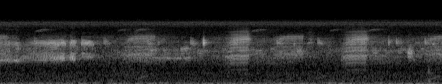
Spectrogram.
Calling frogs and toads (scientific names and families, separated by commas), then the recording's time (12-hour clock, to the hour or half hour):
Scinax perereca (Hylidae), Leptodactylus latrans (Leptodactylidae)
10:30pm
